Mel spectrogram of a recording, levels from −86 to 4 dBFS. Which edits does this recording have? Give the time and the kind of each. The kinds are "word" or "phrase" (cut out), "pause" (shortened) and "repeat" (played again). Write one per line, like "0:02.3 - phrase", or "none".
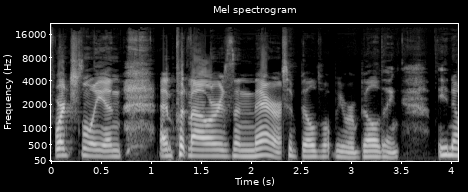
0:01.4 - word
0:02.3 - phrase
